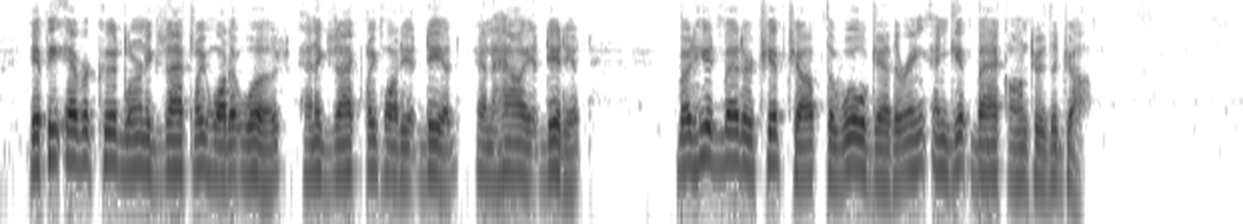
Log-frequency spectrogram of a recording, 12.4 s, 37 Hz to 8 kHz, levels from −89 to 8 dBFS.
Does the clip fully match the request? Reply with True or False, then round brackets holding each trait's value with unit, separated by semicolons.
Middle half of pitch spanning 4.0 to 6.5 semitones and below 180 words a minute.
False (3.5 semitones; 160 wpm)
